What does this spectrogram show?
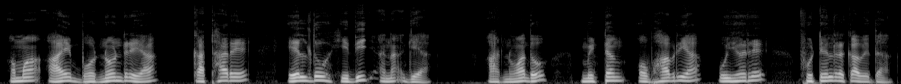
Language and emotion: Santali, fearful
